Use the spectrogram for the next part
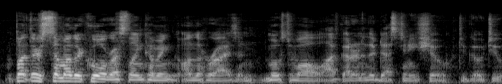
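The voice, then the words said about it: Strained, fading tired voice. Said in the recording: “I'm losing my voice. And I'm really tired.”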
